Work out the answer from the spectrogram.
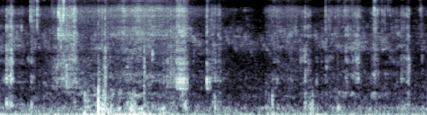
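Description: Faint crunching and mouth sounds of a person chewing a mouthful of lettuce salad, as a scatter of small irregular crunches.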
